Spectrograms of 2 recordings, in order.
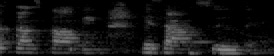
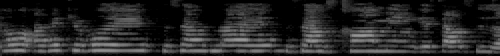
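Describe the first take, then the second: First: Quieter, puzzled echo; muted disbelieving echo. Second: High-pitched complimenting voice; admirer giving compliments. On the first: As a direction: drop down and echo it doubtfully. Echoes compliment back in disbelief. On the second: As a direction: mimic a sweet admirer. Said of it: "started getting compliments on my voice". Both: Retold or imitated.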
